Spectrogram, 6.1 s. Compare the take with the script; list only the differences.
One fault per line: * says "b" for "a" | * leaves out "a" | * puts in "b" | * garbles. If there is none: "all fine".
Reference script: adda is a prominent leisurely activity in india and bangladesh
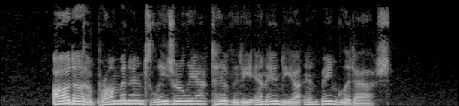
* leaves out "is"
